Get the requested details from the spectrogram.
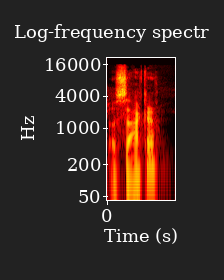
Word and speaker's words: Osaka: S-O-A-K-A? – O-S-A-K-A. – Osaka? – Osaka.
